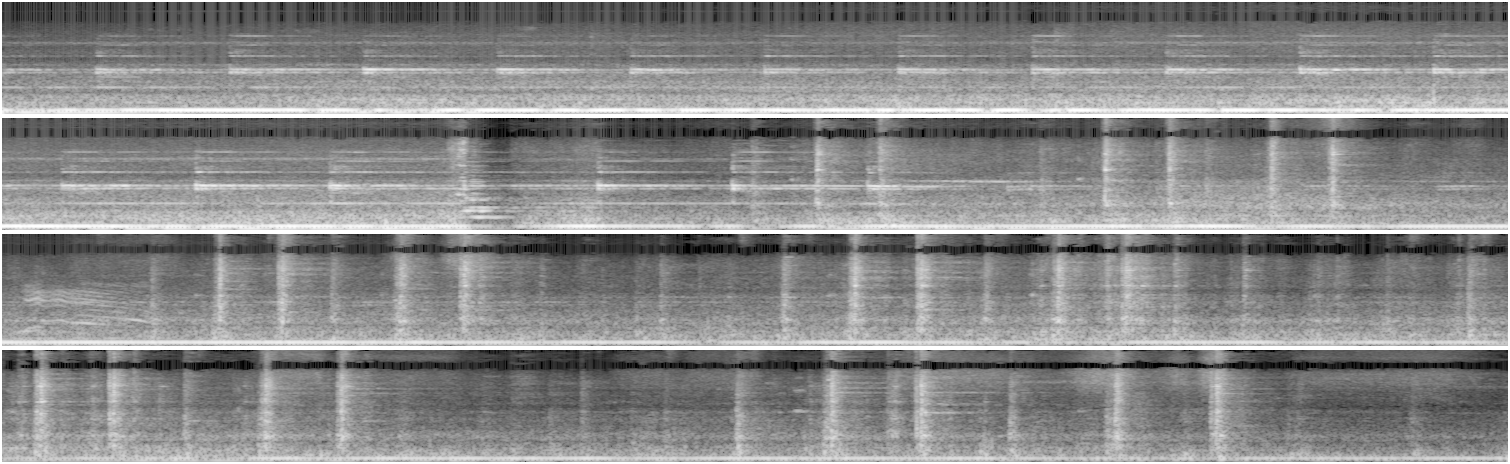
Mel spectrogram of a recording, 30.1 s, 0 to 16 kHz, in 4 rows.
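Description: MBTA F40PH-3C diesel locomotive passing at speed, its engine rumbling loudly while its horn sounds a long chord for about the first twelve seconds, with a short break near ten seconds. The coaches then run by with quick clicking of wheels over the rail joints, slowly fading.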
